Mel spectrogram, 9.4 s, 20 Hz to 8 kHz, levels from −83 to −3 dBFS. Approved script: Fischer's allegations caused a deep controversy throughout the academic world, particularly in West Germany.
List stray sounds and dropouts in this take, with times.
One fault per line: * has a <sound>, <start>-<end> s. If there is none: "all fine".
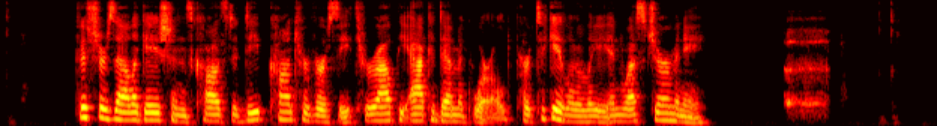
* has a throat clearing, 7.8-8.3 s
